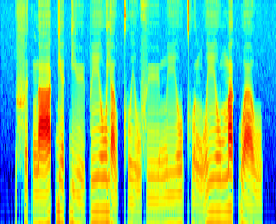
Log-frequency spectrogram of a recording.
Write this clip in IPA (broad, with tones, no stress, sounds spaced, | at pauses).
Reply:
f ɪ˨ k̚ n̪ aː˨˥ k̚ j ɪ˧ k̚ j yː˨˩ p iː˥ w j ɐ˨˩ w kʷʰ iː˨˩ w f yː˨ m iː˨˧ w kʷʰ ɐ˨˩ ŋ w iː˥ w m ɐ˥ k̚ w ɐ˨˩ w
